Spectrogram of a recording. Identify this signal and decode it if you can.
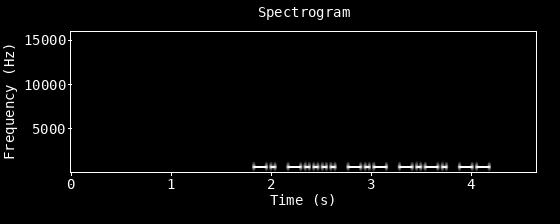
Morse code, heard as a keyed tone, about 28 wpm, 700 Hz. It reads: N6KCM
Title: USA Call Signs - 5 Characters - Repeated 3x - 28wpm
